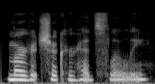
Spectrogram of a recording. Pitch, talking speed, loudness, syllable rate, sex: 215 Hz, 195 wpm, -17 LUFS, 5.7 syllables/s, female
